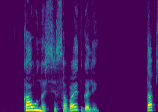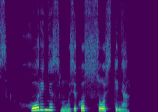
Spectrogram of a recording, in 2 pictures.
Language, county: Lithuanian, Utena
